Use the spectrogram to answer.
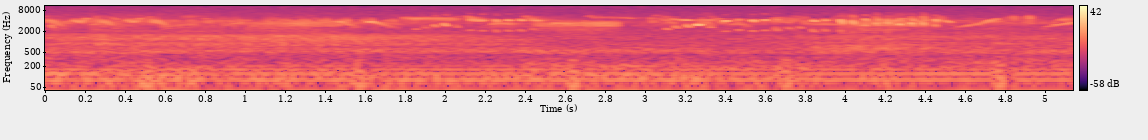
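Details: Marsh warbler, which weaves imitations of other birds into its song, pouring out a busy chattering warble with whistles and buzzes above a heavy low mechanical hum.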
